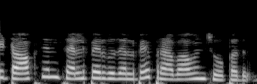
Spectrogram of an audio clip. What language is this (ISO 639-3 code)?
tel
